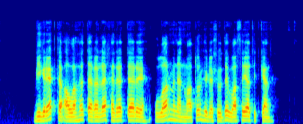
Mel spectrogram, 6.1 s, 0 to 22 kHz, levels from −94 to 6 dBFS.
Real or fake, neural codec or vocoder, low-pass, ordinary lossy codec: real; none; 10.8 kHz; Opus, 32 kbps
